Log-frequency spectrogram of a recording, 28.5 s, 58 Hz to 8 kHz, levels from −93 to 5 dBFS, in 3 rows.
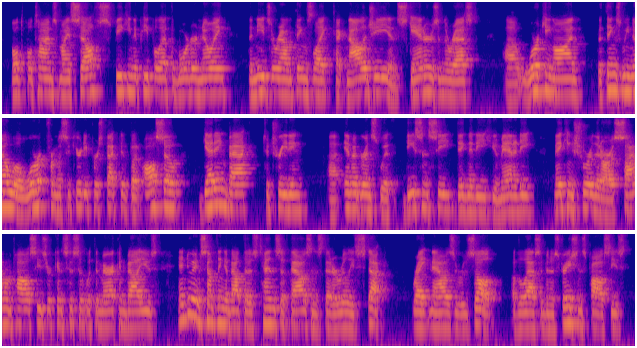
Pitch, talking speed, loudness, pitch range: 140 Hz, 165 wpm, -32 LUFS, 130-150 Hz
